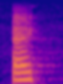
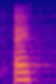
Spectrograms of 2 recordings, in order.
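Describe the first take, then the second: First: The k is cut short with breath escaping. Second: The k is cut short with breath escaping.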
